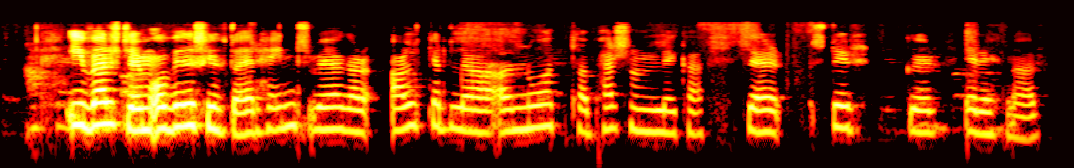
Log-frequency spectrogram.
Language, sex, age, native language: Icelandic, female, 18-19, Icelandic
